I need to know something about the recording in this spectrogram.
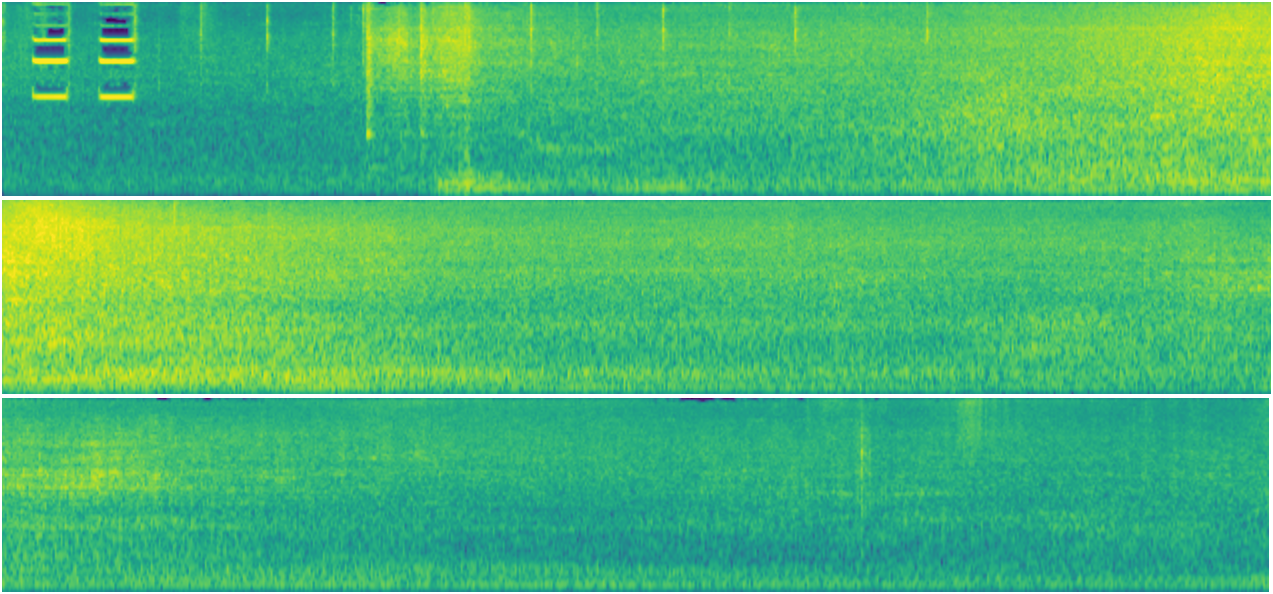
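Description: Two short high electronic beeps, then a car engine cranks and starts about three seconds in. Its sound builds over several seconds to a peak about ten seconds in, then settles to a steady idle.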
